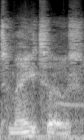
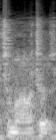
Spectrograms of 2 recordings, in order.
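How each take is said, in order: First: Tomatoes is said with an American pronunciation. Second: Tomatoes is said with a non-American pronunciation.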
